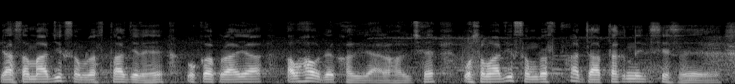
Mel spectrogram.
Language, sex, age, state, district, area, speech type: Maithili, male, 45-60, Bihar, Supaul, rural, spontaneous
